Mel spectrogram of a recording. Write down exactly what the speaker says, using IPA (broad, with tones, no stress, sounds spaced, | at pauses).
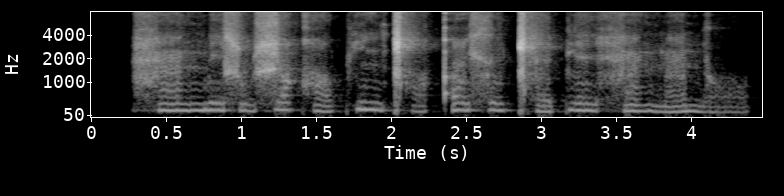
h æ̃˦ ŋ͡m e˦ ɬ u˨˩˦ ɕ œ˥˨ qʰ o˨˩˦ pʰ j ĩ˥˨ ǁʰ ɔ˨ qʼ i˥˨ x ø˦ ǁʰ ɛ˨ pʲ ɛ˥˨ ɪ̯ h æ̃˦ ŋ͡m æ̃˩˥ mʲ ɔ˨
